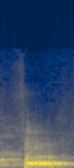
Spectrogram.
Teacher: Makhraj fa adalah gigi bawah ketemu gigi seri atas.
